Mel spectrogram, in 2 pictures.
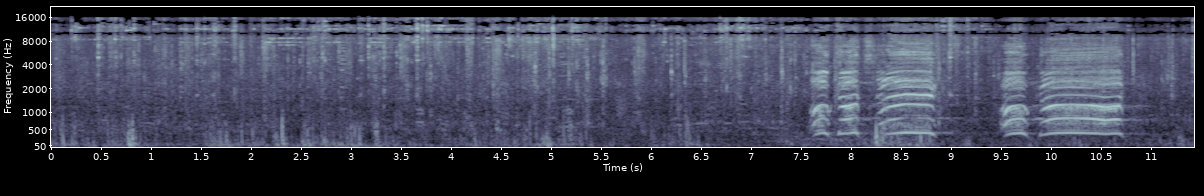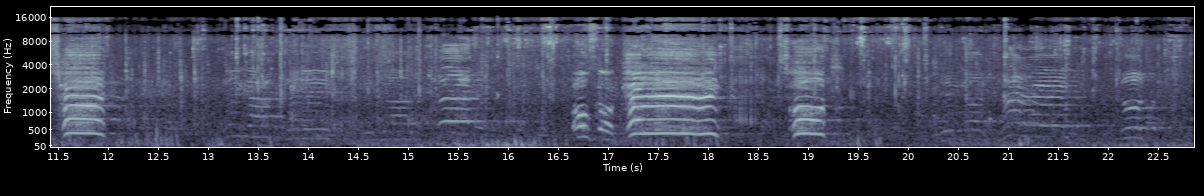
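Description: Horses' hooves shift and scrape on gravel.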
